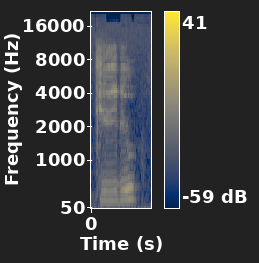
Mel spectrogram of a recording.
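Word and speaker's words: Κυρίου: Então, por que o primeiro, o pastor, o senhor pronuncia como I, e o segundo, o senhor não pronuncia o Omicron e pronuncia o Y como U? Porque é um ditongo, não é?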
